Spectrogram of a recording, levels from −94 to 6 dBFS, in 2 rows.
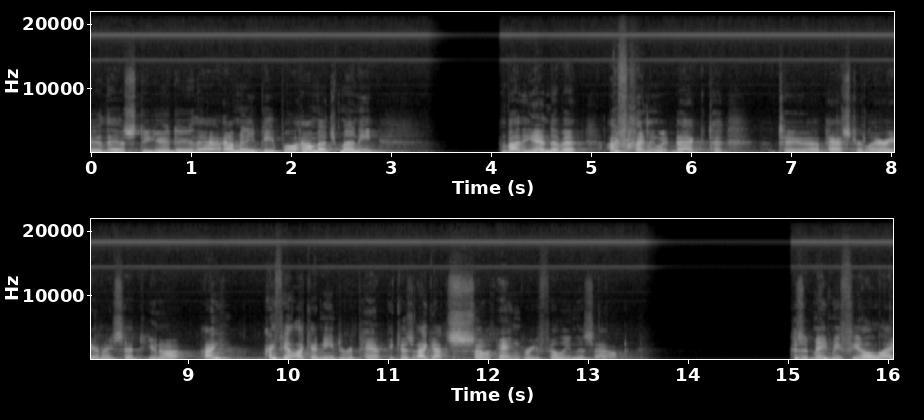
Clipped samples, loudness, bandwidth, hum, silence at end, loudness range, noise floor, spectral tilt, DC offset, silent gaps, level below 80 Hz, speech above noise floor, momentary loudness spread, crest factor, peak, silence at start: under 0.1%; -32 LUFS; over 20 kHz; 60 Hz at -65 dBFS; 0 s; 6 LU; -78 dBFS; -6 dB/octave; under 0.1%; none; -70 dBFS; 47 dB; 11 LU; 22 dB; -10 dBFS; 0 s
